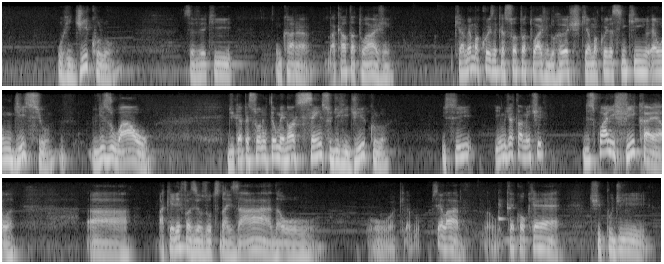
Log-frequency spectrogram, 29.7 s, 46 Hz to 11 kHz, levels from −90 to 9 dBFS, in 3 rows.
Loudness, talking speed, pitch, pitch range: -21 LUFS, 125 wpm, 110 Hz, 95-120 Hz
